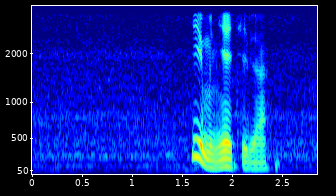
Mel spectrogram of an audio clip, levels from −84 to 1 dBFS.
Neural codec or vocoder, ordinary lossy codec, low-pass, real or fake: none; none; 3.6 kHz; real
